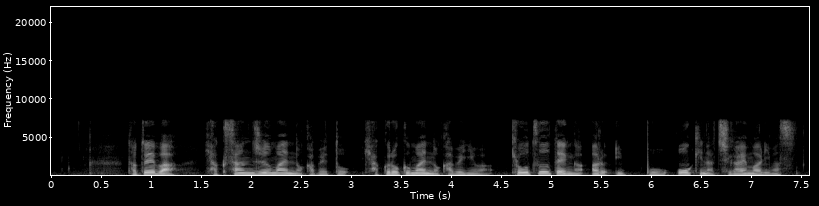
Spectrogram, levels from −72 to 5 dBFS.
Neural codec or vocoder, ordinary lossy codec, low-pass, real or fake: none; none; 7.2 kHz; real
